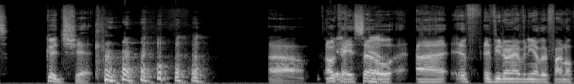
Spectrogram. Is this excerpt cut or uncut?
uncut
